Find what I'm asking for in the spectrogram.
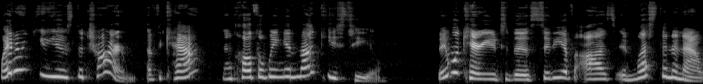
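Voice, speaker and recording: A woman puts on a squeaky character voice. It sits high in pitch and moves at a moderate pace. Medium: read story.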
